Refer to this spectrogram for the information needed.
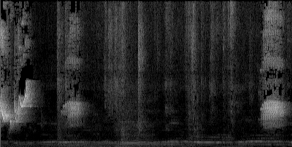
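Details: A male ultramarine grosbeak (azulão) sings in short bursts: a bright phrase at the start, another near one and a half seconds, and a loud final burst near five and a half seconds, over a low steady hum.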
